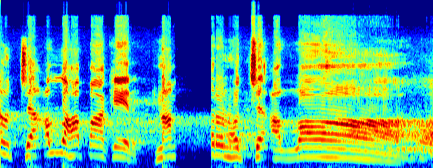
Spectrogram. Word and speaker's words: আল্লাহ: আল্লাহ পাকের উচ্চারণটা হচ্ছে, আল্লাহ পাকের নামকরণ হচ্ছে আল্লাহ। মুখটা একটু গোল হয়ে যাবে, বলেন আল্লাহ।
